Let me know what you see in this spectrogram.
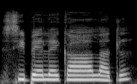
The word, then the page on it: sipelega'latl: Mi'gmaq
